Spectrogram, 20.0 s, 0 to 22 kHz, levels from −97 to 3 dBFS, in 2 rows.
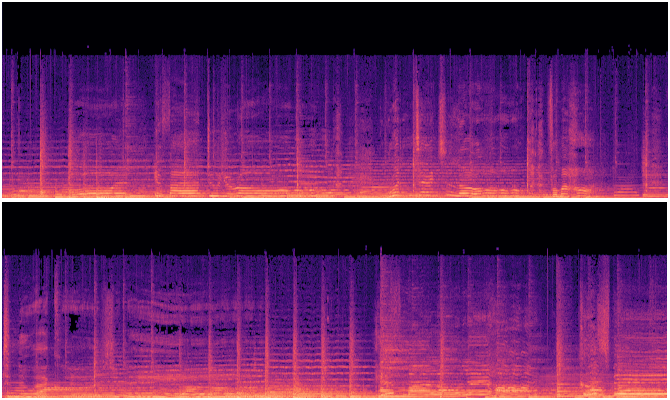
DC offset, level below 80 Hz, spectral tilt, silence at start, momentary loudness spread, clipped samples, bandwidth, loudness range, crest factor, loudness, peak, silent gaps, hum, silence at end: under 0.1%; -34 dBFS; -6 dB/octave; 0 s; 6 LU; under 0.1%; 16 kHz; 4 LU; 16 dB; -17 LUFS; -2 dBFS; none; none; 0 s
